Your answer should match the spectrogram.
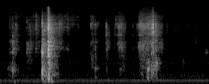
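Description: Trading cards and plastic card holders being handled on a table: several short rustles and clicks, the loudest about half a second in.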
